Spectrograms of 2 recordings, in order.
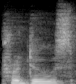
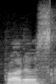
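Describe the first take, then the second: First: Produce stressed on its second syllable, pro-DUCE. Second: Produce stressed on its first syllable, PRO-duce. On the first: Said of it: "به عنوان verb". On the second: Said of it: "قسمت اول چون noun هست". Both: Shown as a demonstration.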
